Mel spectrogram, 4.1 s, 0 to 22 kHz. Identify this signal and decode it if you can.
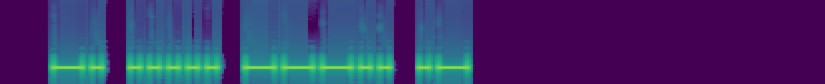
Morse code, heard as a keyed tone, about 25 wpm, 700 Hz. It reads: N58A
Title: Common Cut Numbers - 4-Digit 25wpm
